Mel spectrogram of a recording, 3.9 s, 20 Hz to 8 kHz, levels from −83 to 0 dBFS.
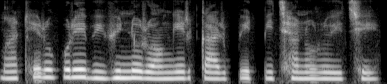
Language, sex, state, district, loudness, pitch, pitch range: Bengali, female, West Bengal, Cooch Behar, -14 LUFS, 230 Hz, 225-245 Hz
